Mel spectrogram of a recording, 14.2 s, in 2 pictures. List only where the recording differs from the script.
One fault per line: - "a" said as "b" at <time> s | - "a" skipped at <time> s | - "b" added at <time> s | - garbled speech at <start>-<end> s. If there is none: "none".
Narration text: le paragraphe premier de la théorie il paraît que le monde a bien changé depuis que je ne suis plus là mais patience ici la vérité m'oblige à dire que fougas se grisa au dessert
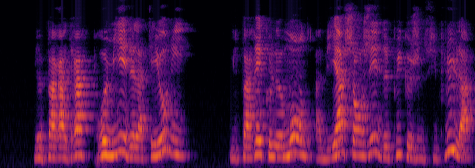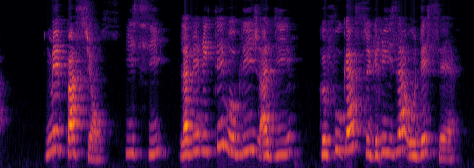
none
